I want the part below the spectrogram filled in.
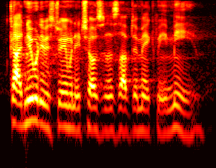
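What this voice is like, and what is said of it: Low, resonant radio voice. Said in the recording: “Low voices are easier to hear than high voices ... I have a perfect radio voice.”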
